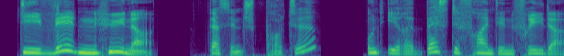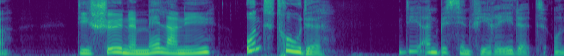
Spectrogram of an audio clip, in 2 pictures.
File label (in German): Casting Demo Literatur fuer Kinder und Jugendliche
